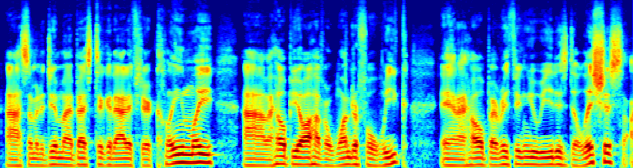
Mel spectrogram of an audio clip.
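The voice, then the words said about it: Strained, struggling voice. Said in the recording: “My voice is really, really struggling.”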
